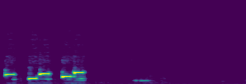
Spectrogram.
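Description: Three quick telephone keypad tones in the first second, each beep two tones sounding together.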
